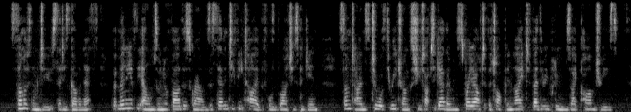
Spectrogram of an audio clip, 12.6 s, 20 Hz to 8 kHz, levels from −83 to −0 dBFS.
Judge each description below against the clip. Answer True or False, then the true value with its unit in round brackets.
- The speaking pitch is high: True (210 Hz)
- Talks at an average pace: False (215 wpm)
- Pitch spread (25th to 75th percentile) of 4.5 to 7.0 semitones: False (3.5 semitones)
